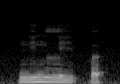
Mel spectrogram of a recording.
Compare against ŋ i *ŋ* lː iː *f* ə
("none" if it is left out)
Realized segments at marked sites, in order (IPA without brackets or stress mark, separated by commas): ŋ, pː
